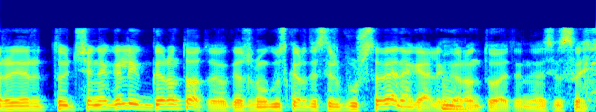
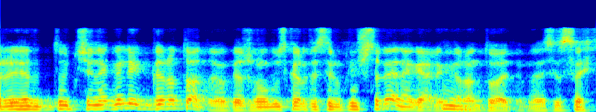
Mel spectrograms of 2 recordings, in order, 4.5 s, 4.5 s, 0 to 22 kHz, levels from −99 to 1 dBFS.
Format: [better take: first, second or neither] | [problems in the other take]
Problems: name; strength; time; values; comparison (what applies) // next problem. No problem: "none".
first | noise reduction (neural mask model DeepFilterNet 3)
